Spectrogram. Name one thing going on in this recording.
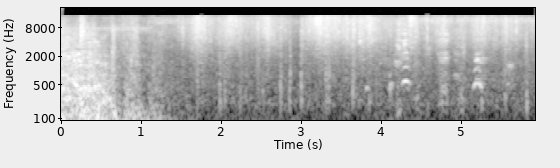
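Tall dry grass rustles and swishes as people push through it.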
